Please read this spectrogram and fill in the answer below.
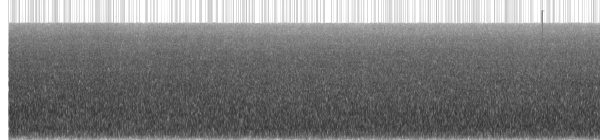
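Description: Ocean surf washing up a sandy beach: a steady, even hiss of foaming water.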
